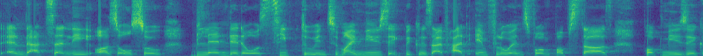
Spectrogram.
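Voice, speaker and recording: A young woman from Ghana speaks in a low-pitched voice as a musician guest in a television studio interview. She answers at length and articulately, with frequent "you know"s woven in.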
